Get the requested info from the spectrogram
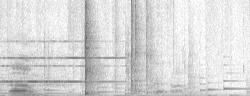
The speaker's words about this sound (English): Hold on, we're receiving a phone call. We're receiving.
